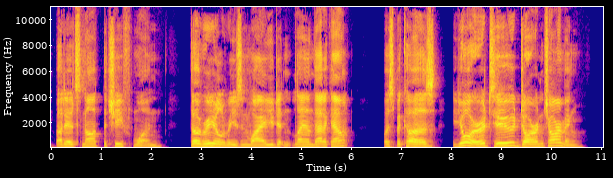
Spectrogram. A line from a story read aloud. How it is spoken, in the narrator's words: drawled the old man grimly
